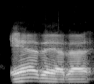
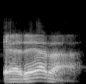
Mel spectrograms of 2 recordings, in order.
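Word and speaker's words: Herrera: Daniela Eda is the proper pronunciation. Eda, but it's spelled H E R R E R A.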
